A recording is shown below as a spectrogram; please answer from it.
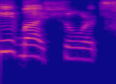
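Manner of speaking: put-on cartoon kid voice, bratty tone. Put on the spot to do her Bart Simpson, Bart Simpson voice. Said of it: "do your do your Bart Simpson".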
